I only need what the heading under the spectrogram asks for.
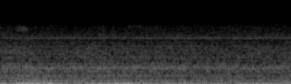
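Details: Low rumbling noise like wind buffeting a microphone, louder in the first two seconds, with no animal sound heard.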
